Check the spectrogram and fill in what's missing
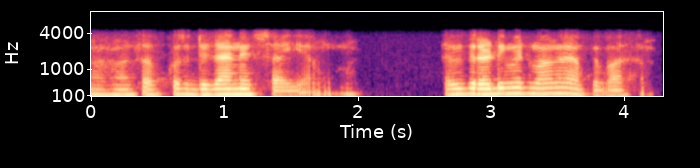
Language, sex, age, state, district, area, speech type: Hindi, male, 45-60, Rajasthan, Jodhpur, rural, conversation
